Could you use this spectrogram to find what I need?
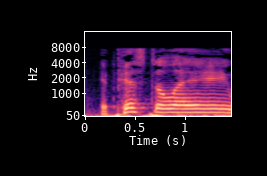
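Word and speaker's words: Epistole (ἐπιστολή): And then epistole with the definite article. Of course, this is where we transliterated epistle. E-P-I-S-T-O-L, long E. Epistole.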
